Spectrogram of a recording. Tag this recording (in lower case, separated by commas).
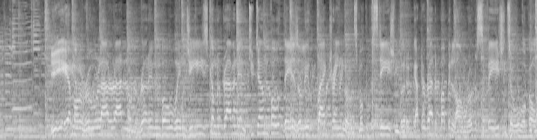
music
